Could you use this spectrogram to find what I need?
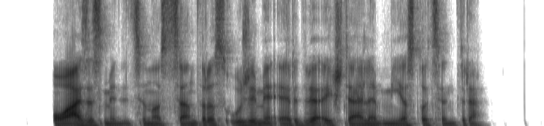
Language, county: Lithuanian, Utena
